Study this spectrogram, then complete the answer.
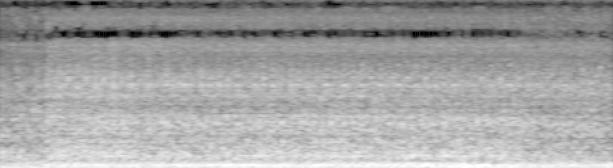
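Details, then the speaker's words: Ford Sierra Cosworth at idle with heavy shaking, low droning rumble and faint buzzy rattle, possibly a headlight also rattling; worn engine mounts passing vibration into the body, mounts need replacing. "Death rattle. Yeah, the mounts have got to go."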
